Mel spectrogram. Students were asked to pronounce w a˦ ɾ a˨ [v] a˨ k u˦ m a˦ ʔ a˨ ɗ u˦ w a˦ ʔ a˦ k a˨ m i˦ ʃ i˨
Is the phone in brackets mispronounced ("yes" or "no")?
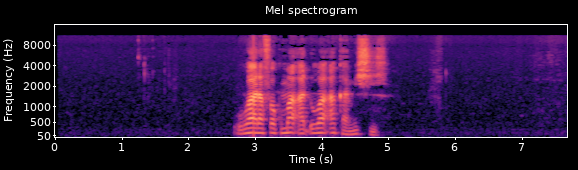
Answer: yes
